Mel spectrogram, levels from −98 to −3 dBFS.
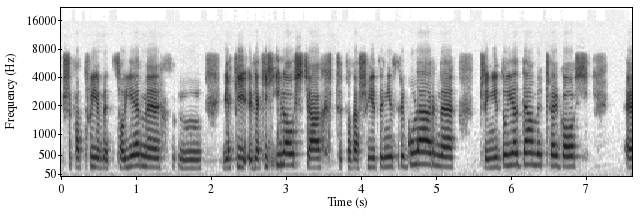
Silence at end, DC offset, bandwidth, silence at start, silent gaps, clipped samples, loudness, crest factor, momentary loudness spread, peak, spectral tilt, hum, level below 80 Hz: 0 s; under 0.1%; 9 kHz; 0 s; none; under 0.1%; -17 LUFS; 18 dB; 11 LU; 0 dBFS; 0.5 dB/octave; none; -72 dBFS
